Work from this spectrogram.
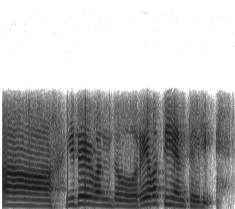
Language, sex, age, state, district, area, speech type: Kannada, female, 60+, Karnataka, Chitradurga, rural, conversation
